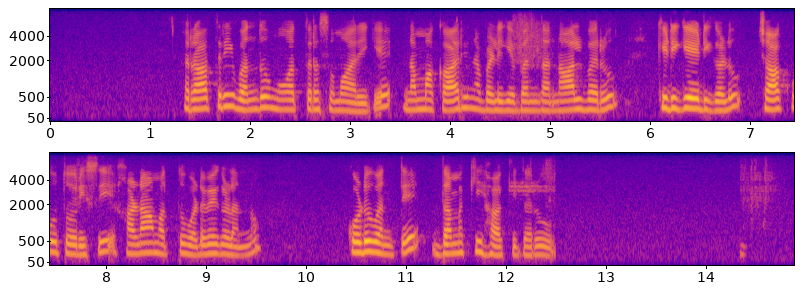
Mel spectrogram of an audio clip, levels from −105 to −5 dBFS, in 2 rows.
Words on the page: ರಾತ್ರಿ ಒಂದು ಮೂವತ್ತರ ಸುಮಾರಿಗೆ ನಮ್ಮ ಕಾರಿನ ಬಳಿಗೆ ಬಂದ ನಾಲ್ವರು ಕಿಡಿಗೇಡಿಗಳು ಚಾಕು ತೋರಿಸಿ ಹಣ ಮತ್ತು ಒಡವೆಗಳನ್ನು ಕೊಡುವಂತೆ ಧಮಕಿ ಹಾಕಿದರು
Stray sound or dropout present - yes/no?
no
